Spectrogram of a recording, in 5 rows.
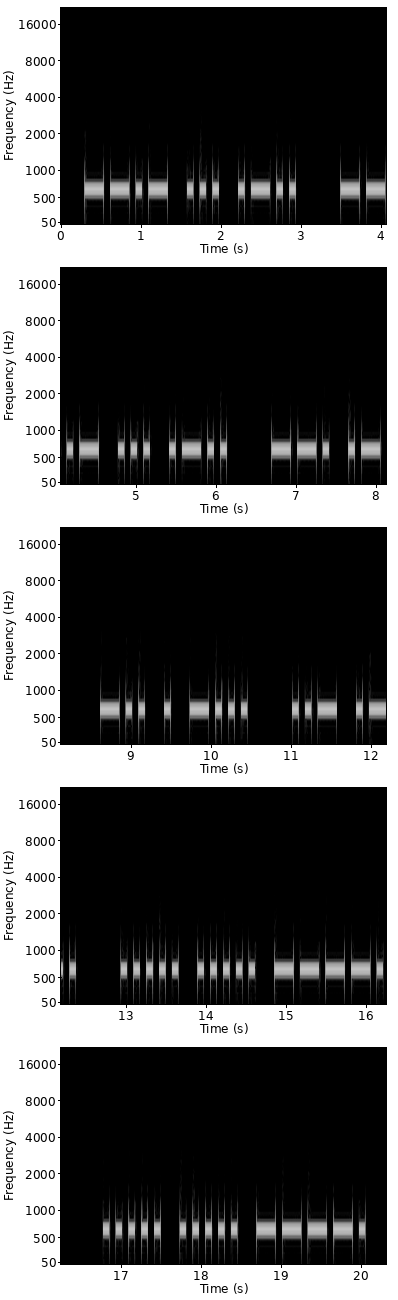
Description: Morse code, heard as a keyed tone, about 15 wpm, 650 Hz. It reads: QSL QSL GA DEB UR 559 559
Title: SOTA QSO Practice 15wpm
